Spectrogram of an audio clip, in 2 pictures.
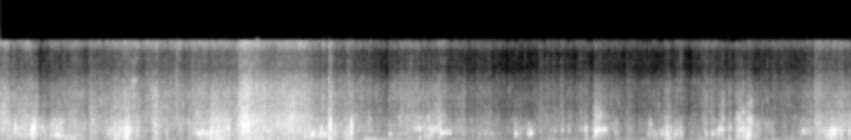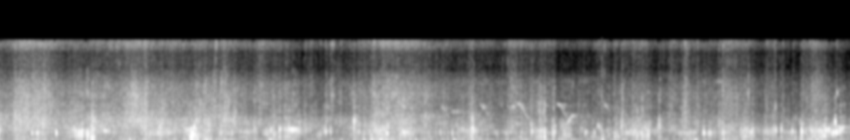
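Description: Dry grass rustles and swishes as something brushes through it.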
